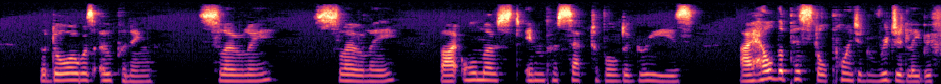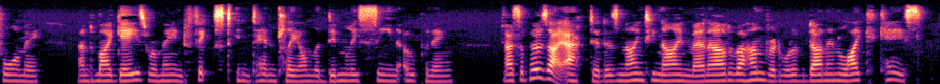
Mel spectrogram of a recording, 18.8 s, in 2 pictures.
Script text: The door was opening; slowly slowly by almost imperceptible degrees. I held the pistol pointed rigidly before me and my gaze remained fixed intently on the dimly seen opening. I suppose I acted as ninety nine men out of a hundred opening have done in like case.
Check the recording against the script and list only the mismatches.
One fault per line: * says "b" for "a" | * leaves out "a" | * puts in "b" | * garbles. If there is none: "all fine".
* says "would" for "opening"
